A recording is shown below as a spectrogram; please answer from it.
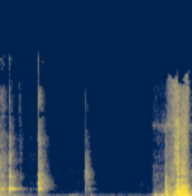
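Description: A few faint, separate clicks, about half a second apart, then quiet.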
